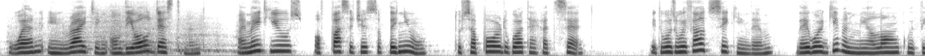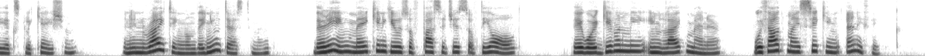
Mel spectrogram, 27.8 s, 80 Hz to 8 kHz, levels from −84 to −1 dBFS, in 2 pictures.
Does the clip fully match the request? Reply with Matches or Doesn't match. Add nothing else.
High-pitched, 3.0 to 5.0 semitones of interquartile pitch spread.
Matches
